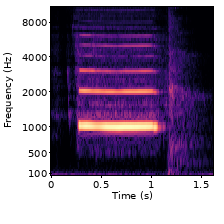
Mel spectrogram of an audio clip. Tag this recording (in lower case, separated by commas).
wind instrument, music, musical instrument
